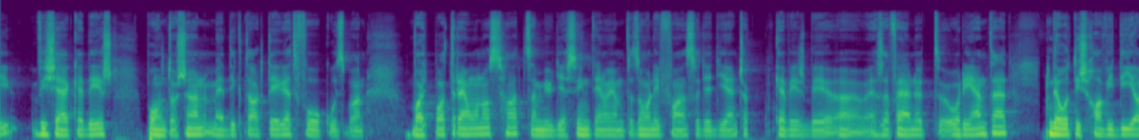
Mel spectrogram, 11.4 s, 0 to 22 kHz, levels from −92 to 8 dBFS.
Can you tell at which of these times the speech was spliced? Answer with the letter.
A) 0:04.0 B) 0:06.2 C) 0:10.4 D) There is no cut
C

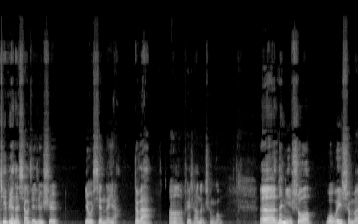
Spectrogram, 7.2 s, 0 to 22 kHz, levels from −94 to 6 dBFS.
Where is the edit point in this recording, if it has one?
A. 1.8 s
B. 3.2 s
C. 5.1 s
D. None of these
B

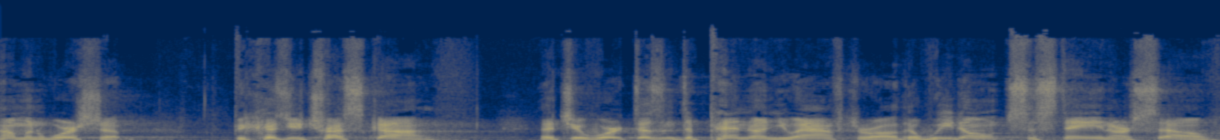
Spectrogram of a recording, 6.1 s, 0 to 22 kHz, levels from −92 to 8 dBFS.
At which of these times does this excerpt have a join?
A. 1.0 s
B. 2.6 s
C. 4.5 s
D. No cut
C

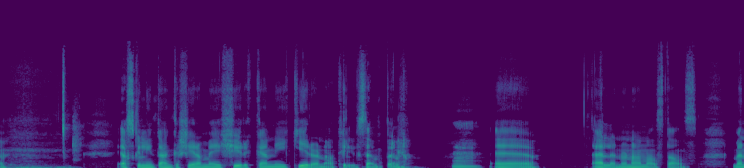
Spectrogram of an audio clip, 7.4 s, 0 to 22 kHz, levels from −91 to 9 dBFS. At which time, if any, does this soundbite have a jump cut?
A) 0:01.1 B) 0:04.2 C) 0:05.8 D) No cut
D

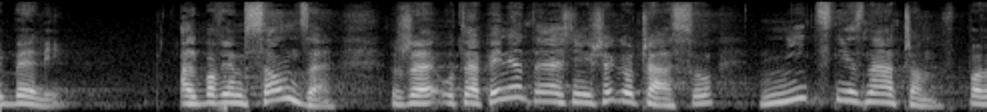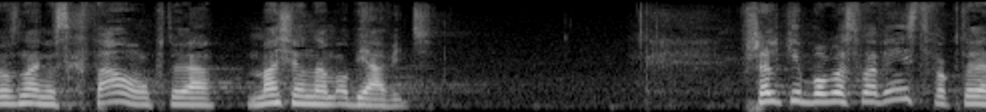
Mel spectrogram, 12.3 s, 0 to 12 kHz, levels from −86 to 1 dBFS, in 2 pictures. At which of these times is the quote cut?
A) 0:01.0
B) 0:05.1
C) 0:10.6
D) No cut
C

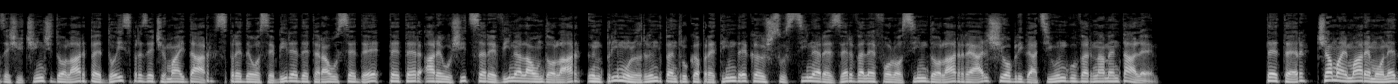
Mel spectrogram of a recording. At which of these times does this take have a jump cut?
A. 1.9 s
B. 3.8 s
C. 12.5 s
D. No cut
C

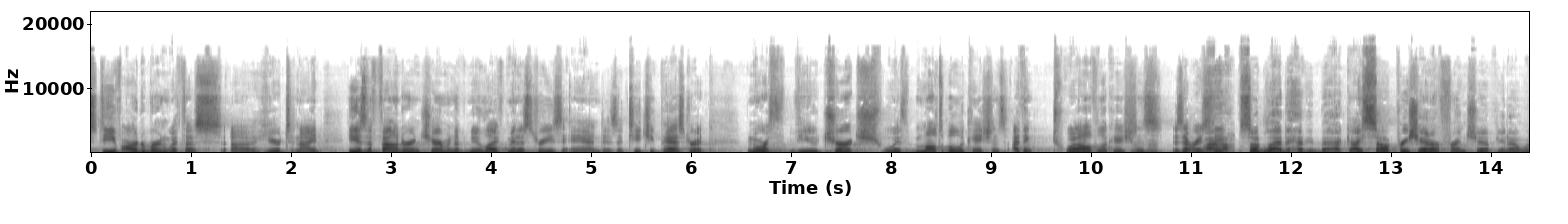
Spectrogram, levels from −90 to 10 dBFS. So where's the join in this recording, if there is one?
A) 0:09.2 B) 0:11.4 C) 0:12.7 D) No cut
B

